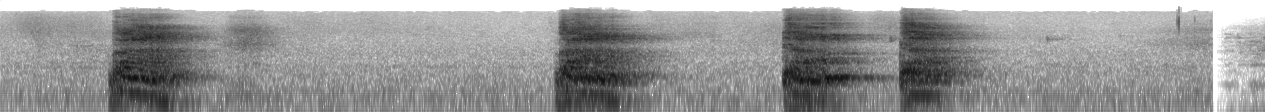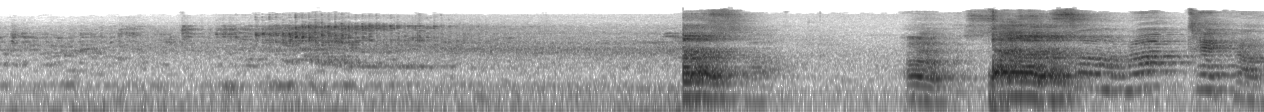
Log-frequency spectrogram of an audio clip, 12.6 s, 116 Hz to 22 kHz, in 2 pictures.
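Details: 13-year-old boy with a cough lasting 52 days that keeps him awake all night, admitted for hospital treatment: repeated harsh cough bursts with short pauses, a chronic persistent cough.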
